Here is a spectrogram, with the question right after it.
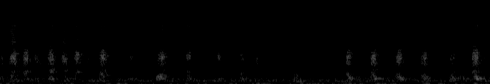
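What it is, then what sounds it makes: Scratch-art paper card being scratched. A wooden stylus scratches small detail strokes into a thin black-coated scratch-art card lying flat. Short, bright scratching strokes repeat at an irregular, brisk pace, each a quick dry rasp with a faint low scrape beneath, separated by brief quiet gaps.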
